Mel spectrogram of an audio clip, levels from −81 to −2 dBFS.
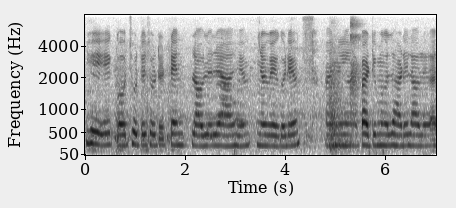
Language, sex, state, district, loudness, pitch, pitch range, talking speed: Marathi, female, Maharashtra, Nagpur, -18 LUFS, 230 Hz, 225-240 Hz, 120 wpm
